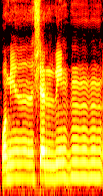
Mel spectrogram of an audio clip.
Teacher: We want that nasalization sound. We're going to hold it a bit longer.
